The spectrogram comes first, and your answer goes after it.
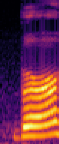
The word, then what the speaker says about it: bheur: Burr hag. Burr. It's a burr hag. Bheur. Burr. A burr hag it's almost weird that it's pronounced burr because it's supposed to be a cold thing.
